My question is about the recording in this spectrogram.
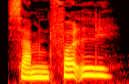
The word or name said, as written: sammenfoldelig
